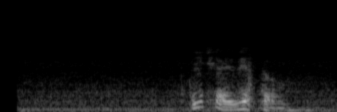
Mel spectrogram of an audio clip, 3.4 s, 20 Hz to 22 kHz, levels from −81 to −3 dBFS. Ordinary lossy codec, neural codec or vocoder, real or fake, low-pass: AAC, 16 kbps; none; real; 7.2 kHz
